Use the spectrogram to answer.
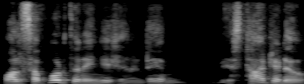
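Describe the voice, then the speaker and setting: An older man, giving an interview as a motivational speaker and telling his story in an animated way, listing things off and acting out quotes. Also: fairly high pitch, quick pace, slightly rough. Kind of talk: casual interview talk.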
